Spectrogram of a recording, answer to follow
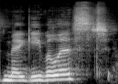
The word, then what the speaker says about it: Megievalist: I am also known as Megievalist, which is spelled Megievalist. It's a made-up word. It's Megan and medievalist because I study medieval literature, specifically English literature.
